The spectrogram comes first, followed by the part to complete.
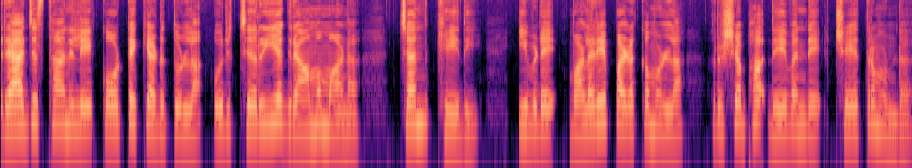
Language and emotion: Malayalam, neutral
